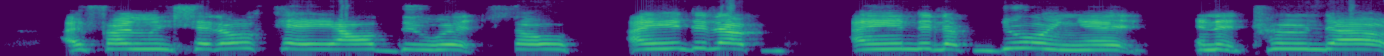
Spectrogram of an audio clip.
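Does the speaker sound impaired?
Yes: cerebral palsy; disability since childhood.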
